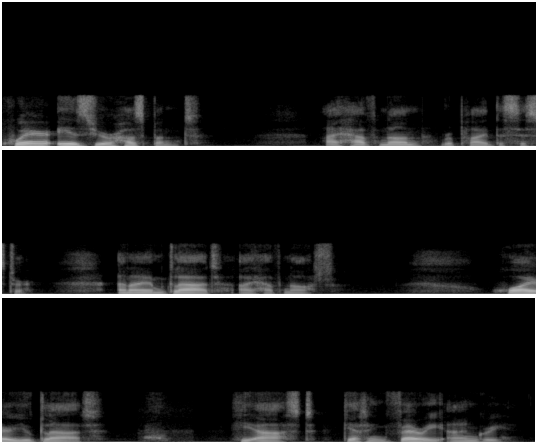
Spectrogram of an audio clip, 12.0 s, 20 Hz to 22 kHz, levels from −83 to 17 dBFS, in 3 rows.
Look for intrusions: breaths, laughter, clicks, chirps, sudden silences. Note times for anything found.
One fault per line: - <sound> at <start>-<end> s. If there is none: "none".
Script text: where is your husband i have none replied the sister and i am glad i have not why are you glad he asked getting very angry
- bark at 9.1-9.3 s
